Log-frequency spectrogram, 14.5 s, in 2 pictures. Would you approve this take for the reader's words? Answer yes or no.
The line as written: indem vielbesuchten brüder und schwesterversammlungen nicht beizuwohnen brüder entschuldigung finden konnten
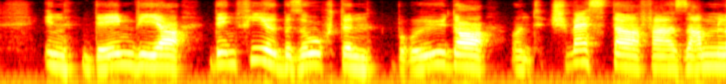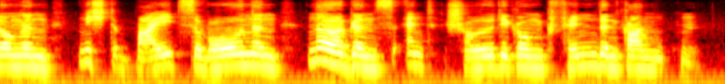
no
